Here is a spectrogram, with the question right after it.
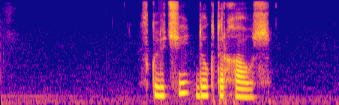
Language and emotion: Russian, neutral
